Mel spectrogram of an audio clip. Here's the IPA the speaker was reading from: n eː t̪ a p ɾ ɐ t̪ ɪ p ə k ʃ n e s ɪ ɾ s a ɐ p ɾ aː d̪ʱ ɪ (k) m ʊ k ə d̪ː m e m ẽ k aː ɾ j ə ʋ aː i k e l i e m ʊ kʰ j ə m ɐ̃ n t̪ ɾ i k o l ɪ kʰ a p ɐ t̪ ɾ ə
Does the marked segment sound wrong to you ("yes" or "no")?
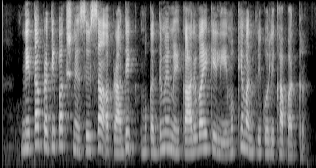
no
